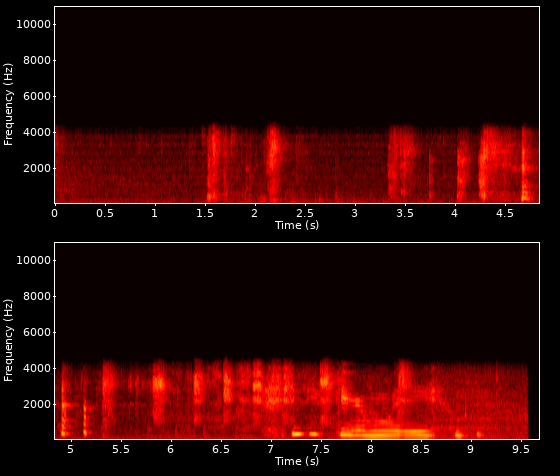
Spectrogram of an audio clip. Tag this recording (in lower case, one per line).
cat
speech
domestic animals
